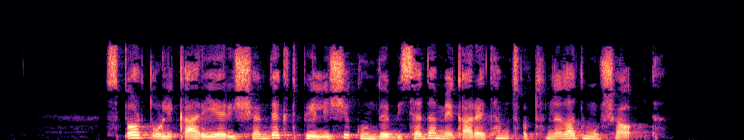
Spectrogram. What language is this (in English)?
Georgian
